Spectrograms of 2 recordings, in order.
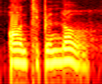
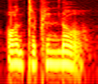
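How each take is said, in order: No difference in how they are said.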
